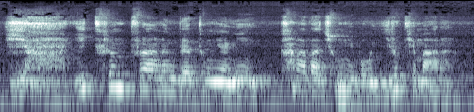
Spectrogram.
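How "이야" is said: usual speaking voice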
